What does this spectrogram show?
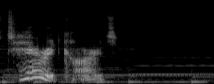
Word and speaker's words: tarot: He bought some of those tarot cards." She pronounced it like carrot.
